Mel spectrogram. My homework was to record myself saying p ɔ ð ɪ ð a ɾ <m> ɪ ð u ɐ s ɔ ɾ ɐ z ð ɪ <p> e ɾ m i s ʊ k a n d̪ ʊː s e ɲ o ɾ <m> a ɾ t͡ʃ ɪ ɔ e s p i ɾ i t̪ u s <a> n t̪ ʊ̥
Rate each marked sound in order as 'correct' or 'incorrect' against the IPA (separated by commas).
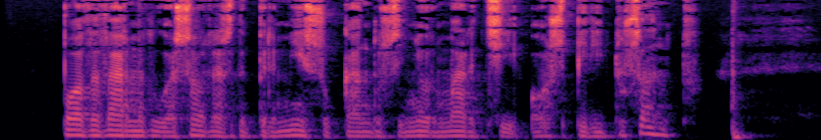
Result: correct, correct, correct, correct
